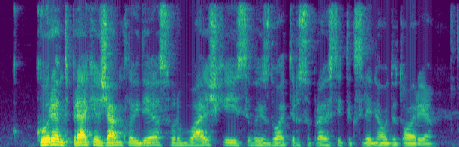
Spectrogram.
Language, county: Lithuanian, Vilnius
